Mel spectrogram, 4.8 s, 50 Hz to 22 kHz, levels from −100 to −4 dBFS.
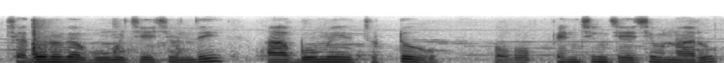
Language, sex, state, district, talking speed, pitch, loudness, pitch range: Telugu, male, Telangana, Mahabubabad, 125 wpm, 140 Hz, -20 LUFS, 135-150 Hz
